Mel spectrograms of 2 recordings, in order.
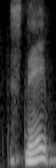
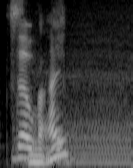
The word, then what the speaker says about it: Snipe: Snape, or what was the pronunciation again that time? Snipe? Snipe, yes.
